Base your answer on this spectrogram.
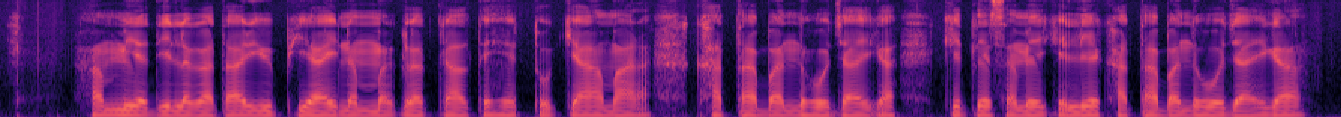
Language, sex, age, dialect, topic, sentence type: Hindi, male, 18-24, Garhwali, banking, question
